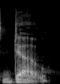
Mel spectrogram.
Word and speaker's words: Do: thank you very much my last name is actually pronounced Chris doe as in I was going to ask you that and then uh I figured we get it right so um it's pronounced do do like cookie do cool where's that from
